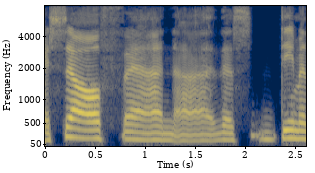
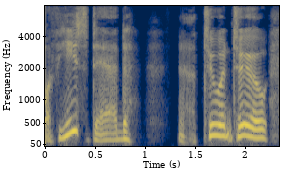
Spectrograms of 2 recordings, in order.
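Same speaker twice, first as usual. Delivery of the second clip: ordinary talk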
